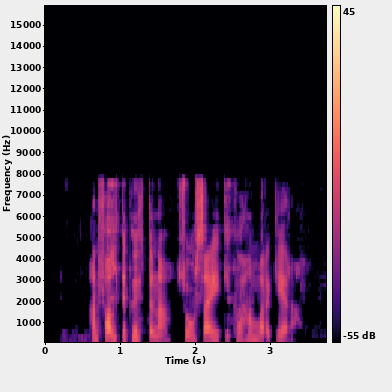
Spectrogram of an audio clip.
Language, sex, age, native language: Icelandic, female, 20-29, Icelandic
